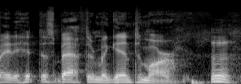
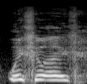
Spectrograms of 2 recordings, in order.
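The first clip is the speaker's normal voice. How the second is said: high emphatic; 12 semitones higher, 6 dB louder than usual. Real, not acted. Rhetorical emphatic question.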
